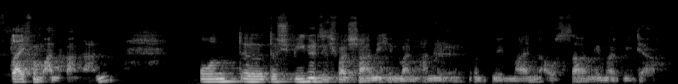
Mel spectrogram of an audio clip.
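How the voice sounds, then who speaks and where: A man speaking at a moderate pace. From born in Burma, raised in Germany. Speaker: tech industry executive. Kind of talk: interview. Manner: hesitant with many fillers.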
